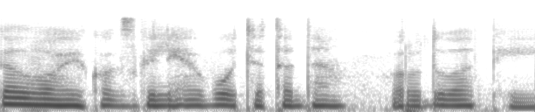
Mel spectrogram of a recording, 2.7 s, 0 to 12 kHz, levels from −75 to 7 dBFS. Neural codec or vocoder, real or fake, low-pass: codec, 16 kHz, about 1 kbps, DyCAST, with the encoder's durations; fake; 7.2 kHz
